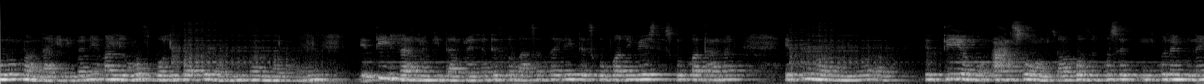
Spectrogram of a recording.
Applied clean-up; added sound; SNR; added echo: neural separator model SepFormer DNS4.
